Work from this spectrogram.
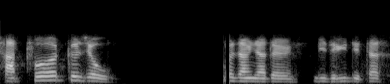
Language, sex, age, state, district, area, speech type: Bodo, male, 60+, Assam, Kokrajhar, rural, conversation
